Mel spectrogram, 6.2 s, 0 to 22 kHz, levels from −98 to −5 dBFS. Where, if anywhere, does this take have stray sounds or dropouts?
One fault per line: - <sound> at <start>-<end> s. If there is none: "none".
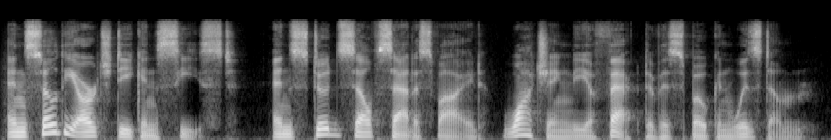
none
